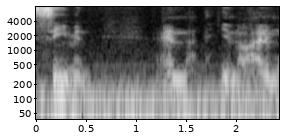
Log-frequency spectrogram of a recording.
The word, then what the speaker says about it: Semien: For some reason, that the one I just showed, Marcus Semien, he used to tell me to pronounce it Marcus Semien.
